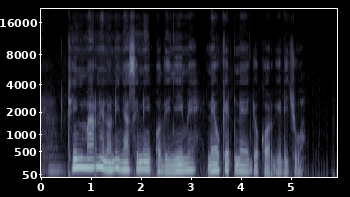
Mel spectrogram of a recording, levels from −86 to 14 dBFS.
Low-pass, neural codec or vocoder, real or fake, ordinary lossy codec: none; none; real; none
